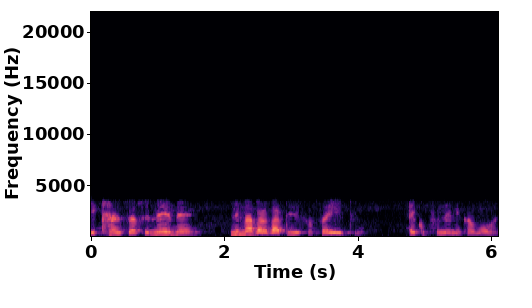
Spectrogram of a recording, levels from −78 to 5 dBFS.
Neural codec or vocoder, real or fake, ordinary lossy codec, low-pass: none; real; Opus, 32 kbps; 3.6 kHz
